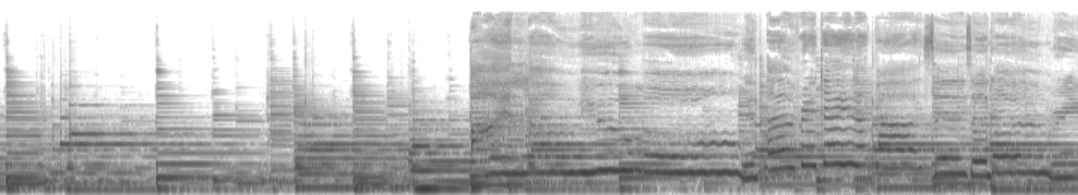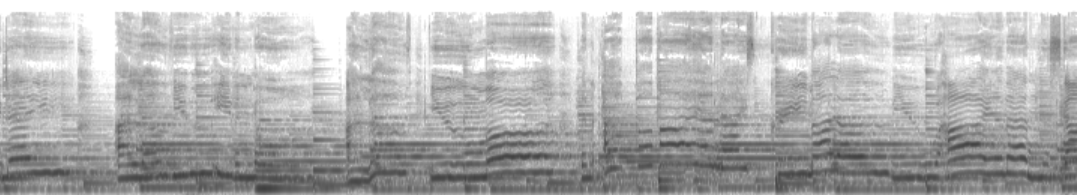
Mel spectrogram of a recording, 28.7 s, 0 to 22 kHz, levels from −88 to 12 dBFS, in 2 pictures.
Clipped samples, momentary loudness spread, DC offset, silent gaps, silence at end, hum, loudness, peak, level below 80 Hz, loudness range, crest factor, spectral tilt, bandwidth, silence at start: under 0.1%; 7 LU; under 0.1%; none; 0 s; none; -21 LUFS; -2 dBFS; -48 dBFS; 5 LU; 18 dB; -6 dB/octave; 17.5 kHz; 0 s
